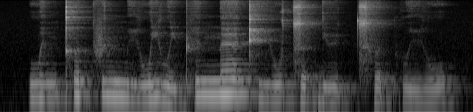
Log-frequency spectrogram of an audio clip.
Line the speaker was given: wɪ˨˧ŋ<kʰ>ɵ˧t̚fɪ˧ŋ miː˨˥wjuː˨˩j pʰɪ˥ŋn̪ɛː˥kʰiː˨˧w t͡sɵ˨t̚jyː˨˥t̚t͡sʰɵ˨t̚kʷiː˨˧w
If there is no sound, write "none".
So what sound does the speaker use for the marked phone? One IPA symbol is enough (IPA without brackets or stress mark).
kʰ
